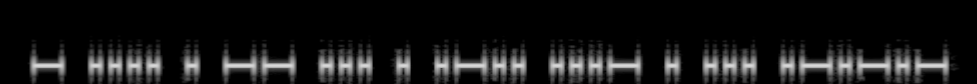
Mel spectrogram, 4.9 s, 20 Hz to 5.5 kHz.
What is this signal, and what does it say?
Morse code, heard as a keyed tone, about 25 wpm, 600 Hz. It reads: THEMSELVES.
